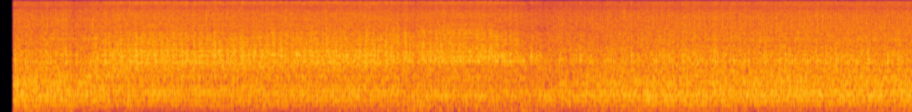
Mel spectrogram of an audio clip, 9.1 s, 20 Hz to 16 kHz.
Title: Golf VR6 Mk3 Timing Chain Noise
